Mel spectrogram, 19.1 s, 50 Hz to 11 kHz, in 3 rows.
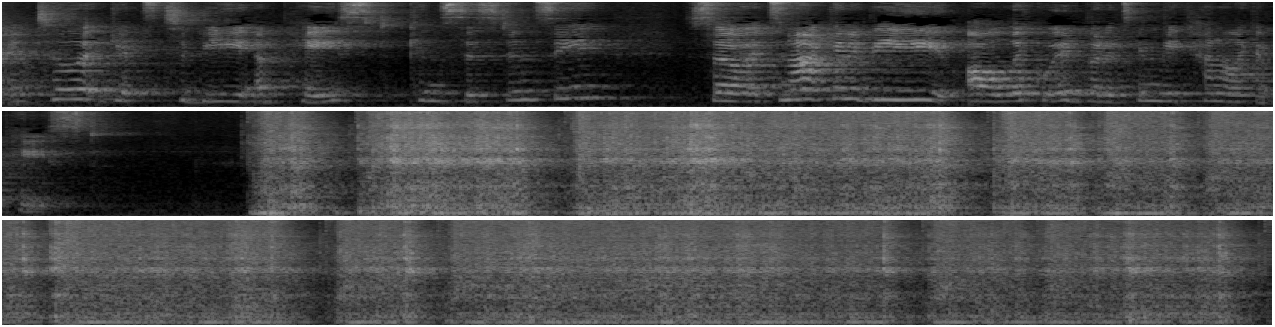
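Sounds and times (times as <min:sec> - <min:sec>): food processor motor humming: 0:07.6 - 0:19.0.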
